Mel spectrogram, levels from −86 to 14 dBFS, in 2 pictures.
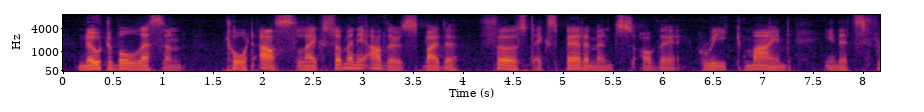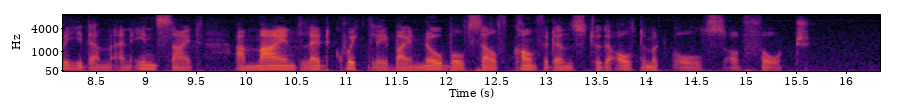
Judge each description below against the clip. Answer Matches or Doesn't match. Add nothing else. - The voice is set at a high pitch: Doesn't match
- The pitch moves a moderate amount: Matches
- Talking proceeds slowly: Matches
